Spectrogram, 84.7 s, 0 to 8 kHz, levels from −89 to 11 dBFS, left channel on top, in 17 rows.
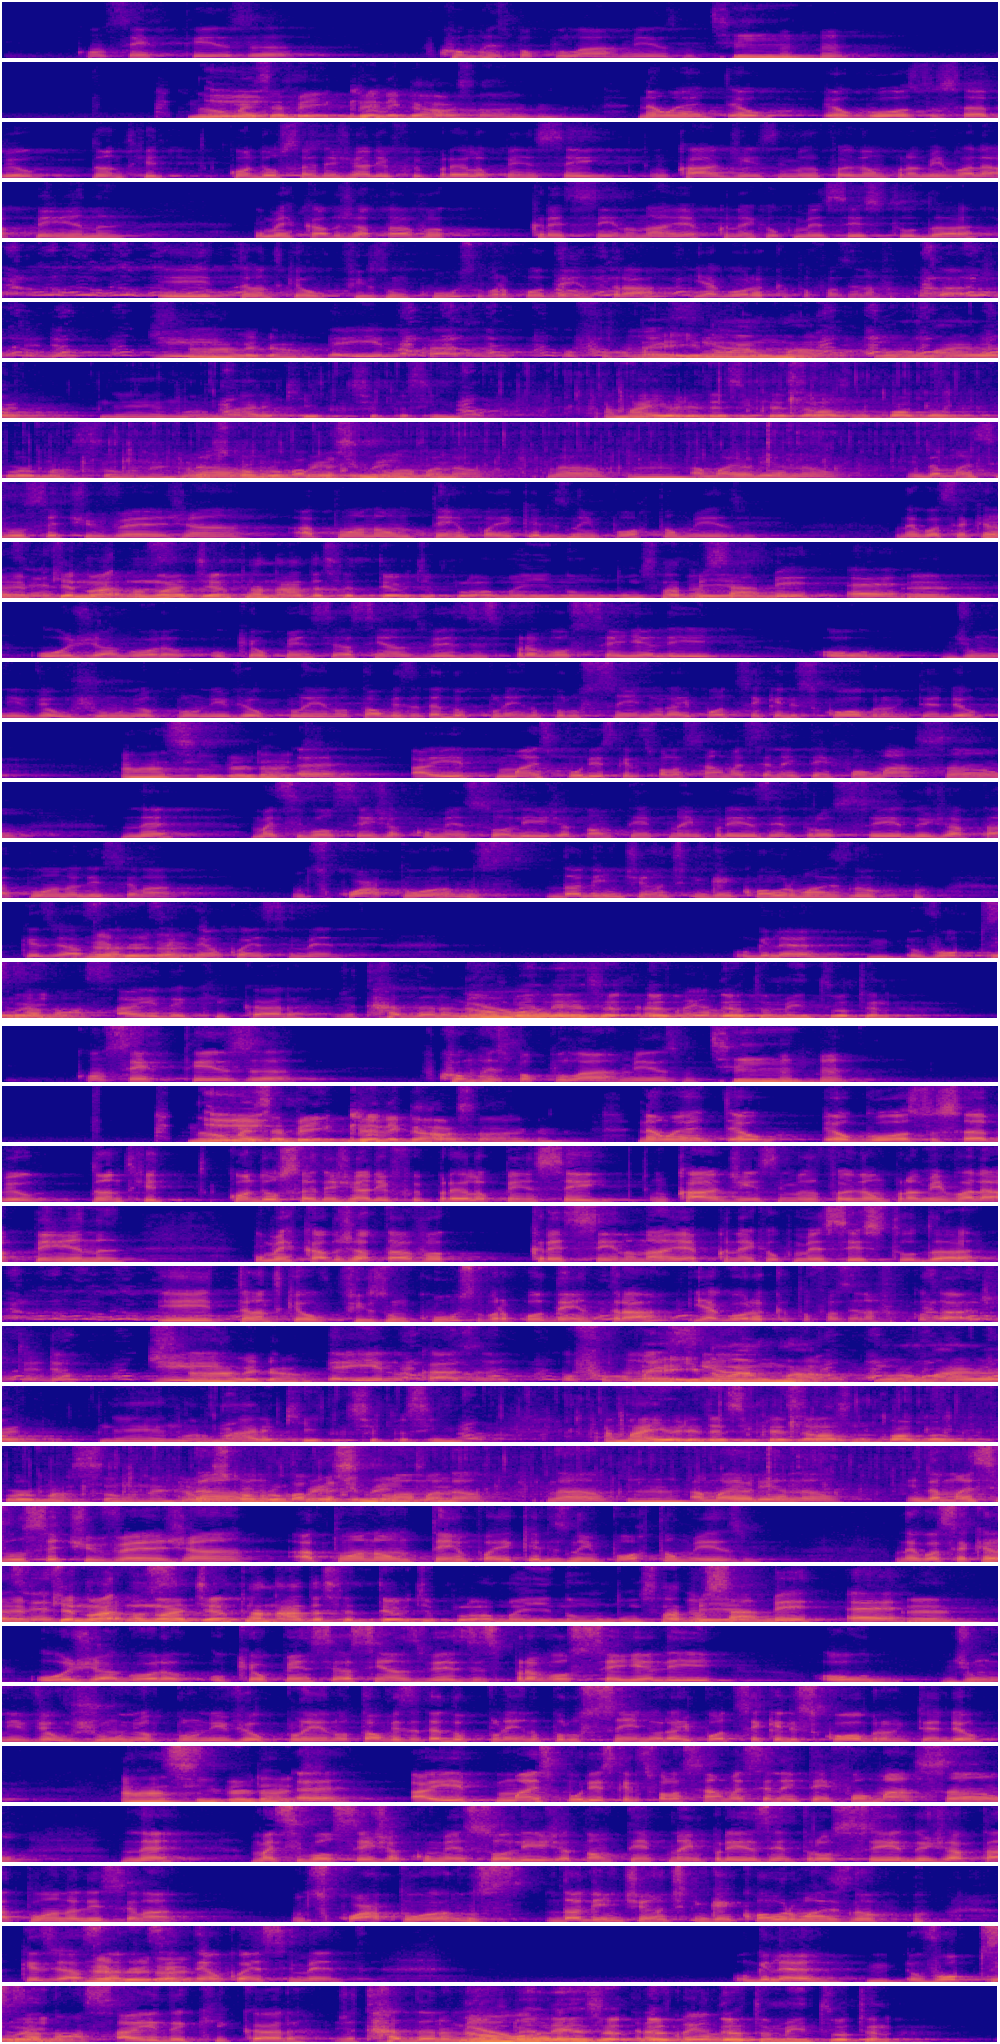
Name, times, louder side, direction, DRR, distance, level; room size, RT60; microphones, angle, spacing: voice 1, 0.4-1.5 2.2-3.5 3.9-4.2 6.0-6.3 6.7-6.9 8.2-10.8 11.1-15.6 16.2-17.3 17.6-19.9 20.7-25.3 25.6-26.0 26.5-28.7 35.7-37.3 37.6-37.9 38.3-39.1 39.4-43.6 44.3-45.5 48.2-49.4 50.0-53.4 53.9-59.7 61.2-61.5 61.8-64.9 65.3-65.7 66.0-70.7 71.2-76.4 76.7-76.9 78.3-78.9 79.2-82.5 82.8-83.4, right 4 dB, 85° right, 1.3 m, -32 dB
voice 2, 3.5-4.0 5.9-7.8 25.8-26.5 28.0-30.1 30.4-32.3 32.8-37.2 38.0-38.4 44.7-48.8 49.3-49.6 60.3-61.2 75.1-75.7 79.0-79.2 79.6-79.9 82.0-84.1, right 2 dB, 40° right, 1.9 m, -28 dB
Bark, 19.9-21.3 22.3-22.4 22.7-23.4 24.5-25.6 26.9-27.9 29.0-29.9 30.9-31.1 32.1-32.3, left 1 dB, 35° left, 3.6 m, -38 dB
sound 1, 27.8-39.8, right 1 dB, 10° left, 6.3 m, -53 dB
27.5 x 22.5 x 8.8 m
head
